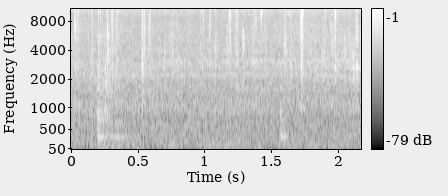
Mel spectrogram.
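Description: Meal maker vegetable cutlets fry in oil in a pan, a steady, quiet sizzle with faint crackles and pops scattered throughout and no voices.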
